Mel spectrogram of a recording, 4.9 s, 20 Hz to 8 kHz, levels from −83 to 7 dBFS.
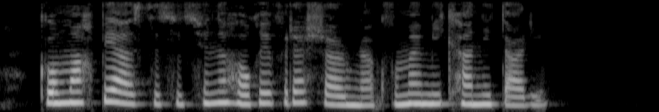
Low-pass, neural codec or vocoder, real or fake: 7.2 kHz; none; real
